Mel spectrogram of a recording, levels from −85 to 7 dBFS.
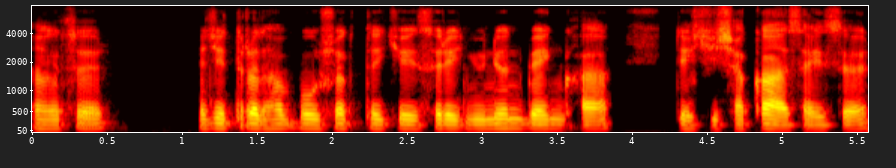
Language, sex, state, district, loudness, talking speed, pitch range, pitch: Konkani, male, Goa, North and South Goa, -25 LUFS, 170 wpm, 105-110 Hz, 110 Hz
